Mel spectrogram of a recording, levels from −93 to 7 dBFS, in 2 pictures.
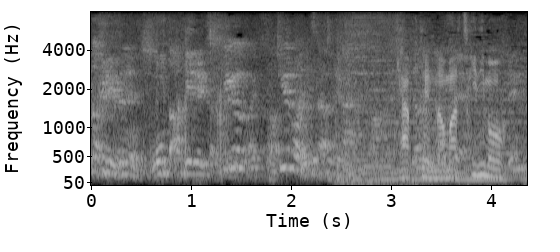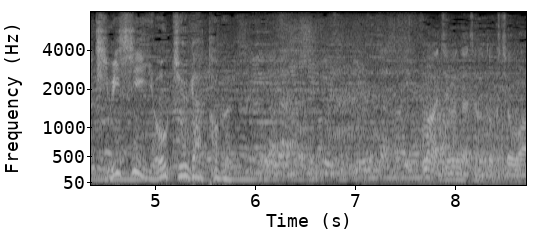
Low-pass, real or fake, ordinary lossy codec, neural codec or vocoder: none; real; none; none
